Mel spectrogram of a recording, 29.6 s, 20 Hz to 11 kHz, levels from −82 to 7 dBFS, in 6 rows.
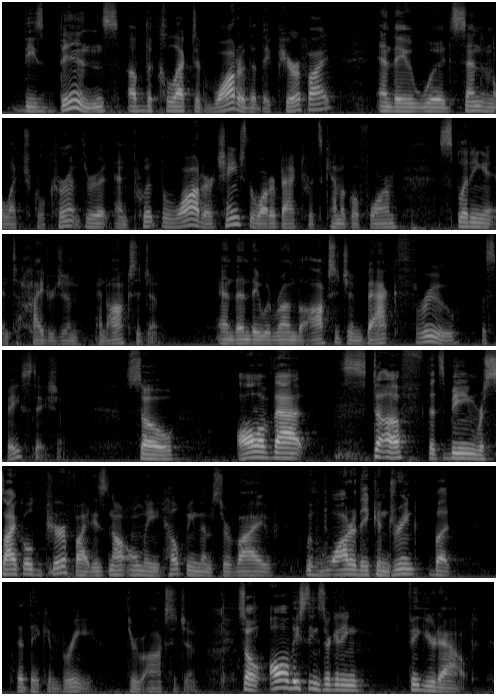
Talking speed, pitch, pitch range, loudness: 170 wpm, 115 Hz, 105-135 Hz, -36 LUFS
